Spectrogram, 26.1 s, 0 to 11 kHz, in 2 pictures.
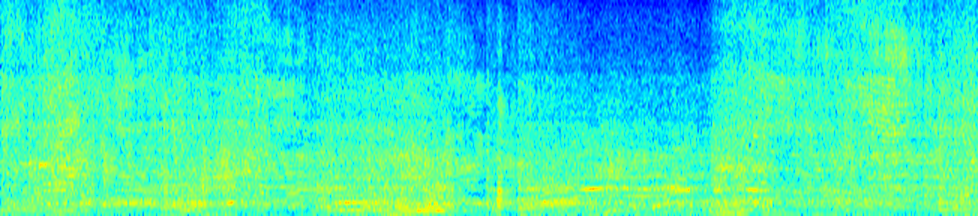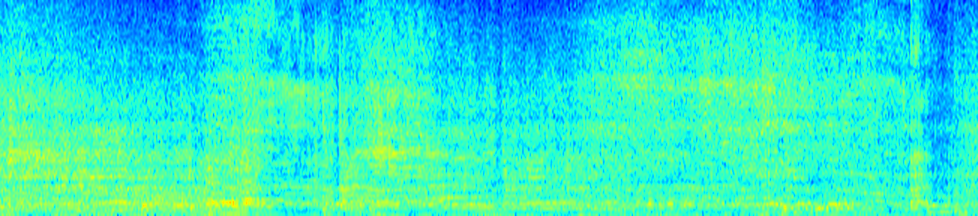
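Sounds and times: race motorcycles at high revs: 0:00.0 - 0:26.0.

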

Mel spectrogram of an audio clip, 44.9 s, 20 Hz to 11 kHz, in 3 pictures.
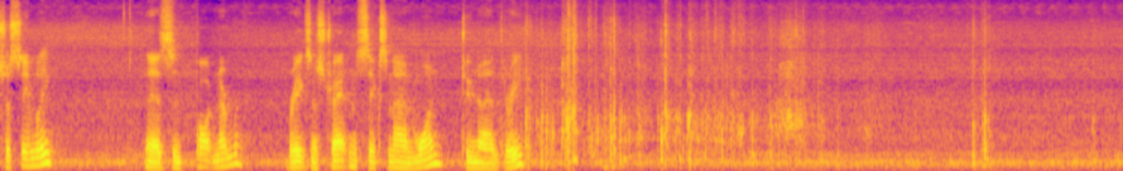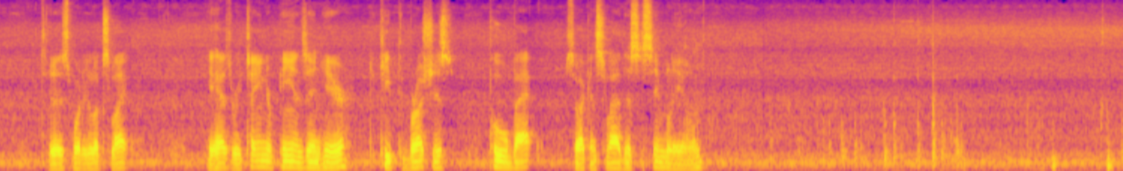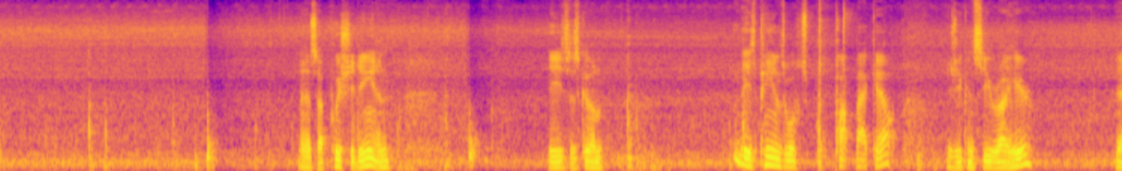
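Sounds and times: faint steady hum: 0:00.0 - 0:44.9
cardboard rustle: 0:07.1 - 0:11.7.

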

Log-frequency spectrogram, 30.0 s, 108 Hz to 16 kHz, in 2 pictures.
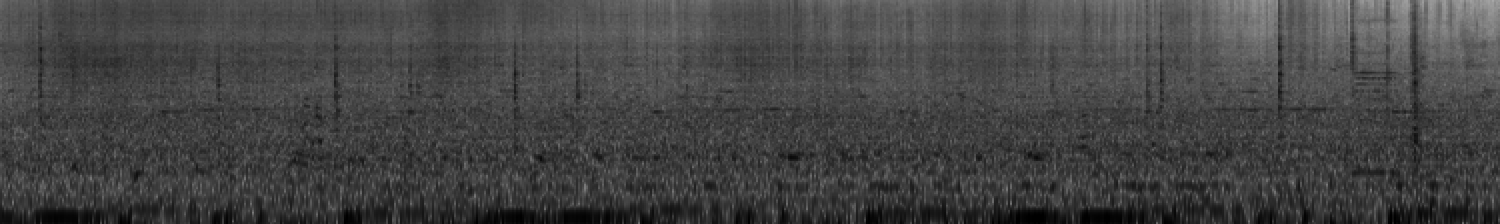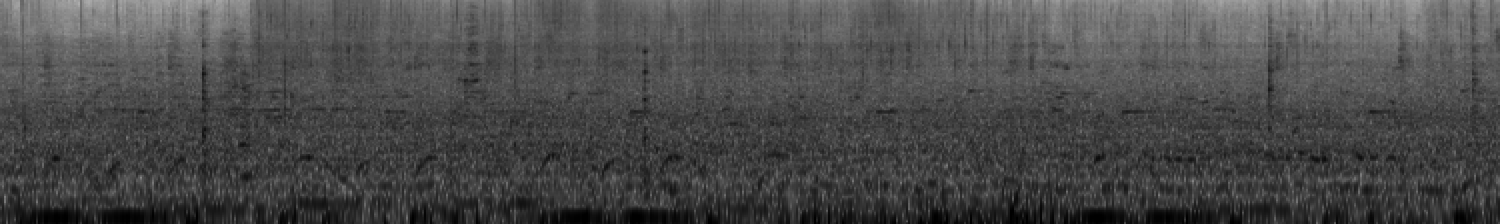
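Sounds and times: meat sizzling on a griddle: 0:00.0 - 0:30.0.

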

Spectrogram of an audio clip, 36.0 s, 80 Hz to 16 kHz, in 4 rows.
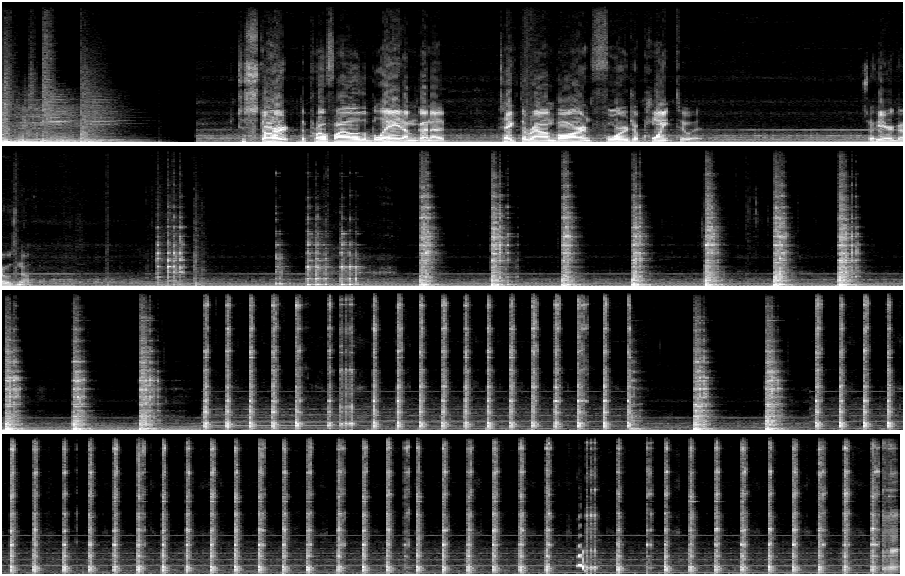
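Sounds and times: hammer striking steel on anvil: 0:13.2 - 0:25.9.

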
